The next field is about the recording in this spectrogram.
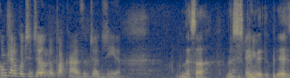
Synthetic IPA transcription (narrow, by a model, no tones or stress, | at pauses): kõmʊkɪɛɾʊkot͡ʃid͡ʒiɐ̃nʊd̪ɐt̪uɐkazɐd͡ʒiɐd͡ʒiɐ | nɛsɐ | nesɪspɾimepɾe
